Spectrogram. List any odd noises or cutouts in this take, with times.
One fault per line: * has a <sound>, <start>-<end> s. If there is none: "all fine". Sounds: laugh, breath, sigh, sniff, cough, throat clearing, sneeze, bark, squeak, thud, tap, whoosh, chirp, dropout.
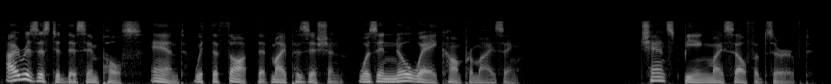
all fine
